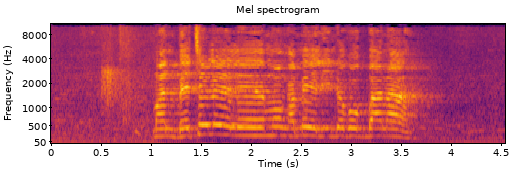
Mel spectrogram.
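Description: An elderly man sings loudly through a microphone.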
